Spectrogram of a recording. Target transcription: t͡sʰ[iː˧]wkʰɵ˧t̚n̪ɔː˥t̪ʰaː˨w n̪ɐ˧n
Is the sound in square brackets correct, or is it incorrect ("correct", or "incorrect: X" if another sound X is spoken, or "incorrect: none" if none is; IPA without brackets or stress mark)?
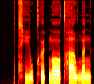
incorrect: iː˨˩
